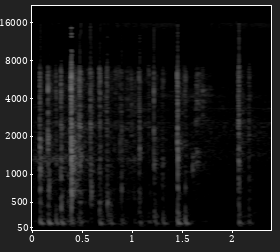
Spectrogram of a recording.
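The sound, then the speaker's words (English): Typing on a computer keyboard: a rapid, uneven run of many faint keystroke clicks, then a short pause before a final cluster of taps. “I'm typing the information into your text chat”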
